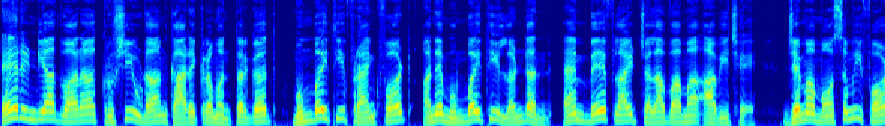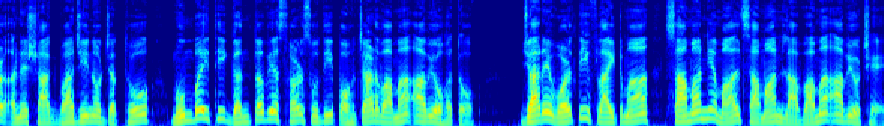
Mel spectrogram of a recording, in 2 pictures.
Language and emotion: Gujarati, neutral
